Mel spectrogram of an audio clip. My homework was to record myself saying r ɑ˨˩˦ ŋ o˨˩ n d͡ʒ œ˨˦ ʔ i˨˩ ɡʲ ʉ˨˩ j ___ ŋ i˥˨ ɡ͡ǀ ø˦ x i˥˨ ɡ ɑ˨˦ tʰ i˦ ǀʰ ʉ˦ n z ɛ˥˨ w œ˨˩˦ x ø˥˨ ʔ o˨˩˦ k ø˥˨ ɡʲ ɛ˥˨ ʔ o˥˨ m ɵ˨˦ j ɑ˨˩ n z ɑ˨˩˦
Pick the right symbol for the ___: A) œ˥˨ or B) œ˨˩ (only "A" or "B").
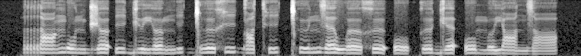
B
